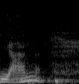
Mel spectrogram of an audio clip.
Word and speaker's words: Danh: On l'écrit bien avec un D, mais ça se prononce Jan.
